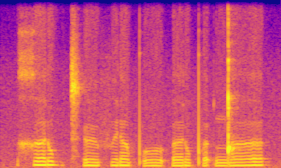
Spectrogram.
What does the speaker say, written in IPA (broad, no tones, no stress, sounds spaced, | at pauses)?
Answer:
x ə ɾ ʊ b t͡sʼ ø f ɪ ɾ ə pʼ ʊː ʔ ə ɾ ʊ pʼ ə ʔ ŋ͡ǃ əː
